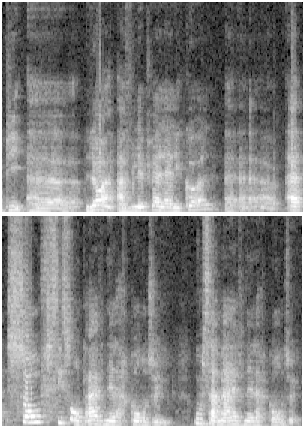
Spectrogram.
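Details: Adult woman speaking French; normal speech.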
